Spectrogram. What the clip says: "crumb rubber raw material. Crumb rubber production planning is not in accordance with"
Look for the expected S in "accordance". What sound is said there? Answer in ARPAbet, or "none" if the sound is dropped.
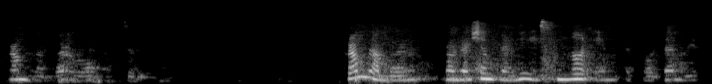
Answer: none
